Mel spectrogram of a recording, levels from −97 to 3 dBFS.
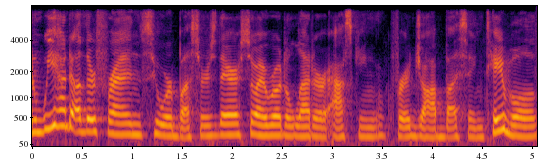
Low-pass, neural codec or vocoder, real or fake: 7.2 kHz; vocoder, 44.1 kHz, 80 mel bands, Vocos; fake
